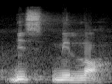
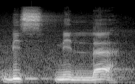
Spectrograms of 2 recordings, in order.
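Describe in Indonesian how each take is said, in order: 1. Bunyi L-nya berat dan tebal. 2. Bunyi L-nya ringan dan tipis. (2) "dibaca tarqiq atau dibaca tipis"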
